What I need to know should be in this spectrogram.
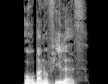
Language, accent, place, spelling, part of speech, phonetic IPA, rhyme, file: German, Germany, Berlin, urbanophiles, adjective, [ʊʁbanoˈfiːləs], -iːləs, De-urbanophiles.ogg
- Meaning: strong/mixed nominative/accusative neuter singular of urbanophil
